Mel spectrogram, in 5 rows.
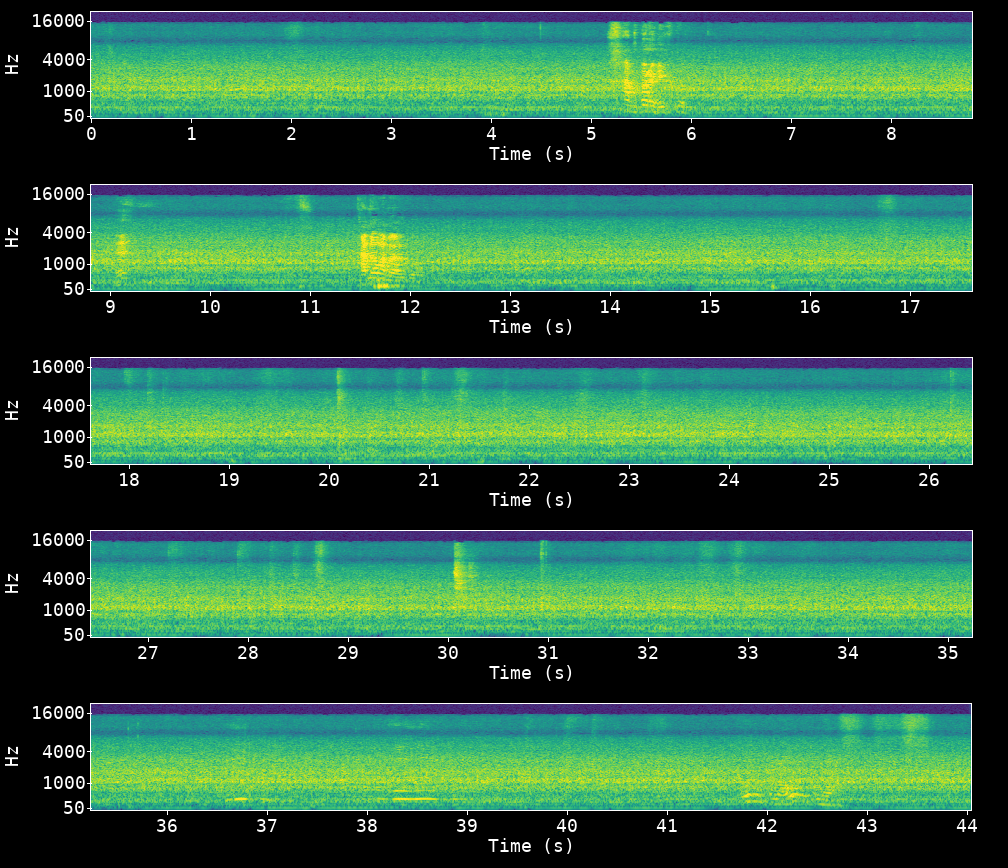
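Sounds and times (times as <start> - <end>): background hum and hiss: 0.0 - 44.0.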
